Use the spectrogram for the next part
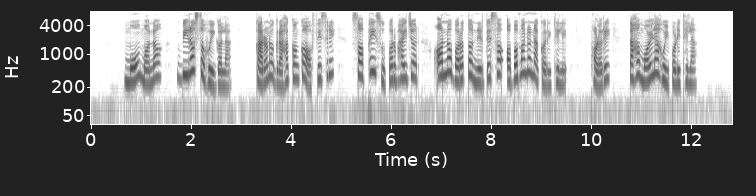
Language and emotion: Odia, sad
